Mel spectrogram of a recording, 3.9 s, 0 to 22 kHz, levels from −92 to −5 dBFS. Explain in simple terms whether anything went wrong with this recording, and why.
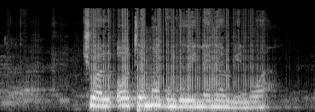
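Two things went wrong. Throughout, there is a block size mismatch (padded): one stage writes blocks shorter than the next one reads, which fits a 1024-sample block. The gaps make a low buzz near 47 Hz, and the speech runs slightly slow, at about 0.94 times normal speed. Unlike a sample-rate error, the timbre stays normal.

There is also a lost packet rebuilt from error correction, from 1.79 to 1.97 s and from 2.65 to 2.67 s. Backup copies filled those moments, so instead of silence you hear briefly rough, noisy speech.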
